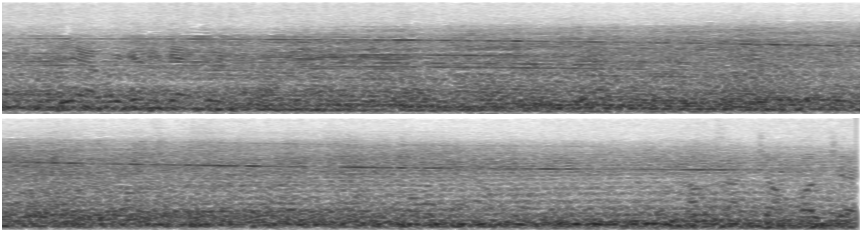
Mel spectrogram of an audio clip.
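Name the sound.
jumbo jet at Gatwick Airport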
